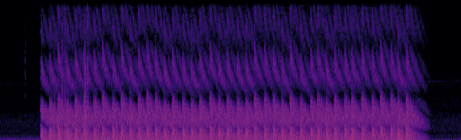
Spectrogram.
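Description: Rapid, rhythmic bursts of spaceship guns firing in a space video game near an asteroid, a loud continuous volley of about five seconds with no talk over it, stopping abruptly.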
